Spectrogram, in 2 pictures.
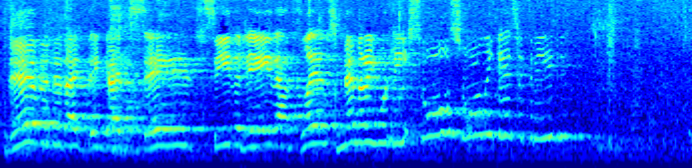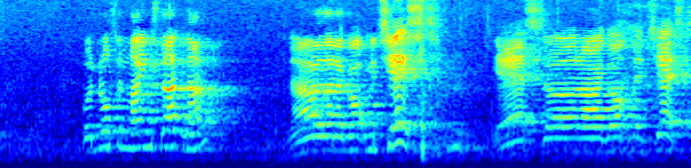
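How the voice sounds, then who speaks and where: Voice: high-pitched, measured pace, pushed and bright, slight background noise. A stage performer playing a boastful, blustering old pirate sea dog with salty dialect. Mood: gruff, threatening. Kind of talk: stage theatre acting. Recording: echoey theatre hall, distant mic, music.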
